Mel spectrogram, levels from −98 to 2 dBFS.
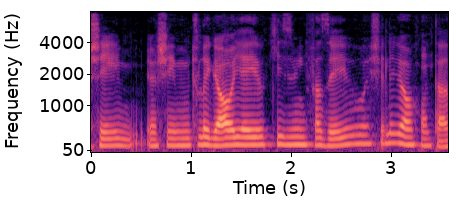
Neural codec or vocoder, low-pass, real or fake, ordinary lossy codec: codec, 16 kHz, 4 kbps, FreqCodec, larger model; none; fake; none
